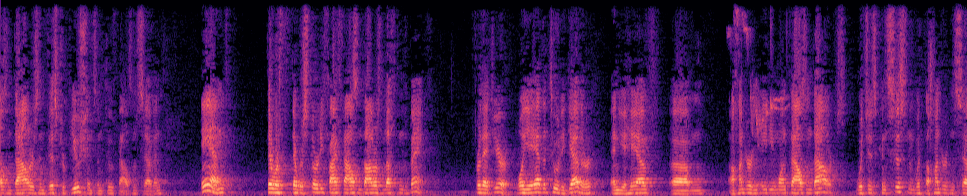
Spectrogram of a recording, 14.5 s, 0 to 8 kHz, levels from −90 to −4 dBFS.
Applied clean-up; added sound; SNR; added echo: none; Bird; 18 dB; none.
